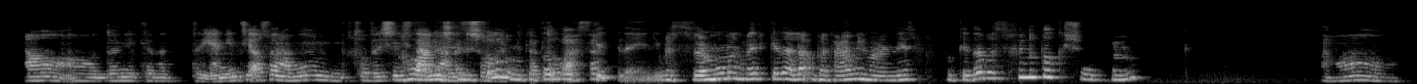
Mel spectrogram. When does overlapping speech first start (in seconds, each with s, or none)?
4.0 s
